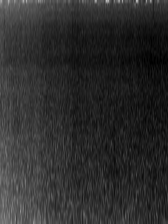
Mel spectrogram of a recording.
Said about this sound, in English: Whoa, dude, those waves are pumping. Time for a surf.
